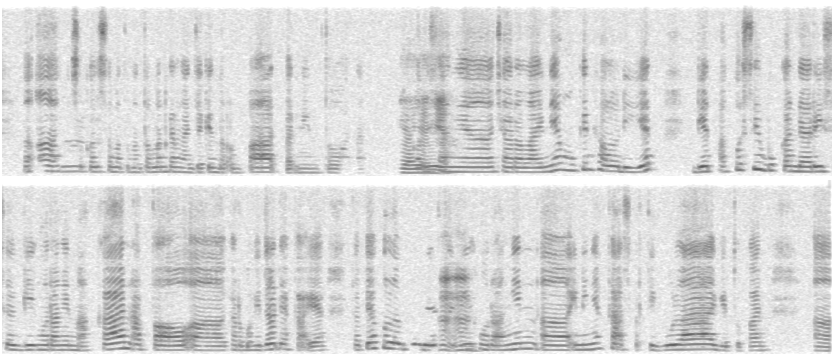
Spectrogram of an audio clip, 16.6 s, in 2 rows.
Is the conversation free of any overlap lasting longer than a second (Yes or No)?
Yes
